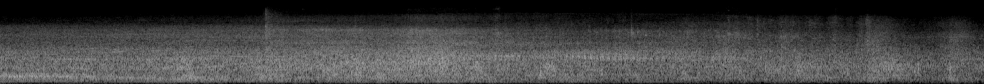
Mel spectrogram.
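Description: Steady rumbling and rushing noise of a train on the line, with a faint low hum, swelling a little about four seconds in and easing toward the end.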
